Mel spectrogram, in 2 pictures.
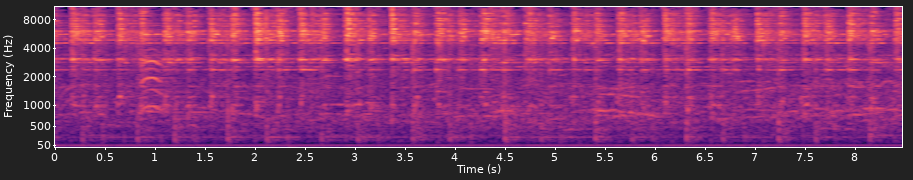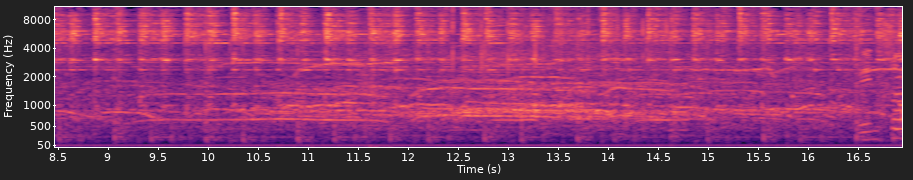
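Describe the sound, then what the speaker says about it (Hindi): A crowd at an outdoor JJP political rally in Hisar claps and cheers to welcome Dushyant Chautala, with dense, continuous applause under a low hum and rising cheers toward the end. "एक बार जोरदार तालियां बजा करके भाई दुष्यंत सिंह चौटाला जी का स्वागत"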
